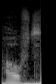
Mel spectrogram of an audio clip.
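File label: "hoofd", Dutch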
